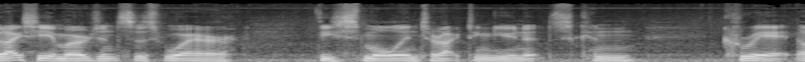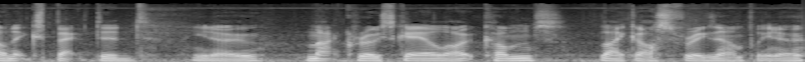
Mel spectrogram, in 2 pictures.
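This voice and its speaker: A man with a Northern Irish accent, medium in pitch, monotone and flat in intonation, with vocal fry, very even loudness and a fairly quick pace. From Northern Ireland. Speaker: music producer. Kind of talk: interview. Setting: music venue. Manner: hesitant, many fillers.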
